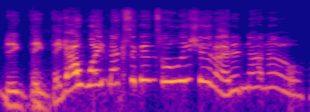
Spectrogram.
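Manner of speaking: very high, squeaky disbelief; hammed-up shock in a high voice; mock astonishment.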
